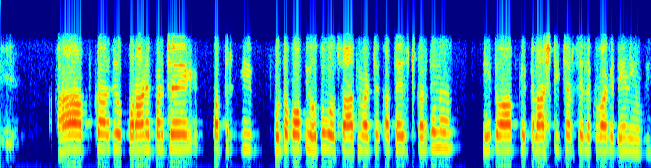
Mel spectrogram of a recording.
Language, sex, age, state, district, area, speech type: Hindi, male, 30-45, Rajasthan, Karauli, urban, conversation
